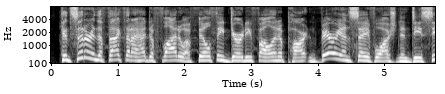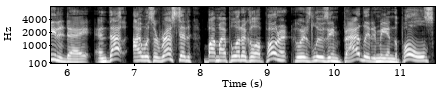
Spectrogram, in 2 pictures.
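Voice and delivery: normal talking voice

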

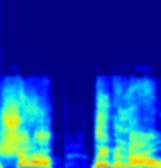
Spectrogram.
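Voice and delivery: very high, loud mock yell.

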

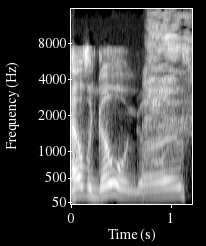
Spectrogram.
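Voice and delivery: put-on thick country accent. Recalling how Bull Buchanan says it, doing his Bull Buchanan country voice. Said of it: "He's got the most country voice".

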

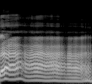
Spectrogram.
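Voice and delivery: put-on villain cry. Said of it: "It's like, instead of lightning".

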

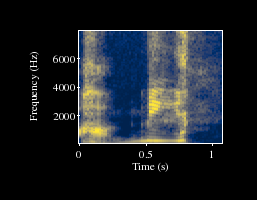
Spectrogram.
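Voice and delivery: very high, squeaky cartoon groan. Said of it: "sounded like Swiper for a minute".

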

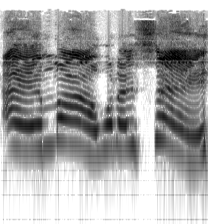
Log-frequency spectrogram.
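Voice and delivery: very high, over-the-top, exaggerated Italian American accent. Imitating how he talks with his two Italian parents, put-on Italian American accent. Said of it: "and then he's just going like".

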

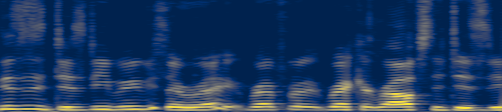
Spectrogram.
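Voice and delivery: ordinary delivery

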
